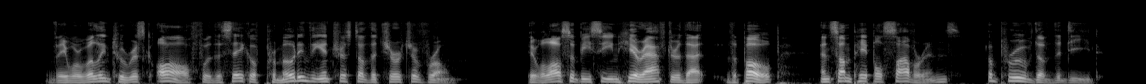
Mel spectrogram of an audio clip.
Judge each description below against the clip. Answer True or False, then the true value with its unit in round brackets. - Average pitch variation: False (6.0 semitones)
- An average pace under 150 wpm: False (185 wpm)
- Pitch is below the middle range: True (120 Hz)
